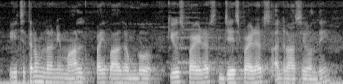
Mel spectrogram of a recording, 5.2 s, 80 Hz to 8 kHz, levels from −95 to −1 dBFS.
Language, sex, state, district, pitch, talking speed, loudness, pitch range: Telugu, male, Telangana, Hyderabad, 115 Hz, 140 wpm, -18 LUFS, 110-125 Hz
